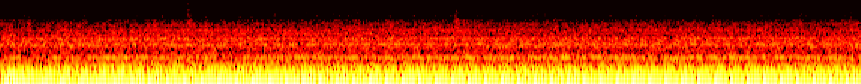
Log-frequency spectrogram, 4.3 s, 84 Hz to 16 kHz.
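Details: 2018 Ford Mustang GT at idle: even rumble with light rapid ticking rattle about three per second, steady throughout; dealer held it 10 days awaiting Ford's answer, source not pinned down.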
